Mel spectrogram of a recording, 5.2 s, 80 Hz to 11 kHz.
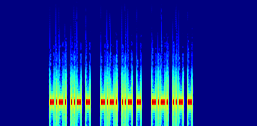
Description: Morse code, heard as a keyed tone, about 37 wpm, 700 Hz. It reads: CUT CUT CUT
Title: Top 500 Words Repeated 40wpm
